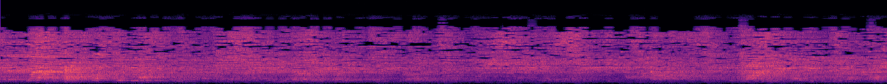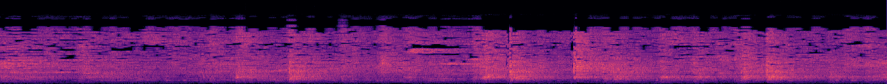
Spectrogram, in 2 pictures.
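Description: A handball smacks against a wall in an echoing court.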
